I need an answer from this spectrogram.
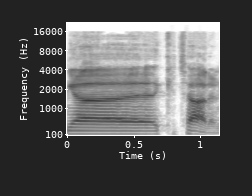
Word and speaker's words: Katahdin: Yeah, Katahdin or Katahdin. I don't know how it's pronounced. I say Katahdin. So. I say Katahdin. You say Katahdin. We all say Katahdin. Let's call the whole thing off.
